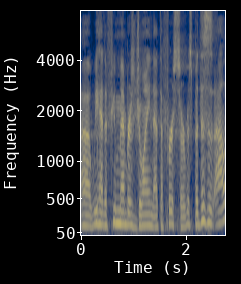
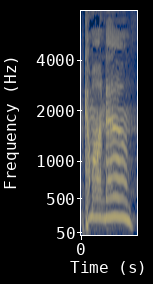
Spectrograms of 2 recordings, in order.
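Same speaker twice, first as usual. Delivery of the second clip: calling out; 10 semitones higher, 5 dB louder, slower than usual. Real, not acted. Calling Sarah to the front.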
